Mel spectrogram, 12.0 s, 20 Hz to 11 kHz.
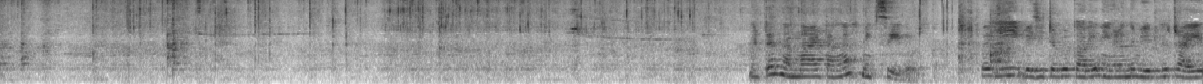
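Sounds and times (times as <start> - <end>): hot oil crackling and popping: 0.0 - 10.2.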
